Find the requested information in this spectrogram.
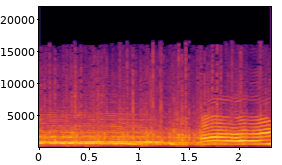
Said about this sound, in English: Then put your hands together and make big woohooing noises for the wonderful Alison Spittle!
